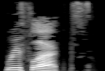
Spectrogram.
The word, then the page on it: reflects: British English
